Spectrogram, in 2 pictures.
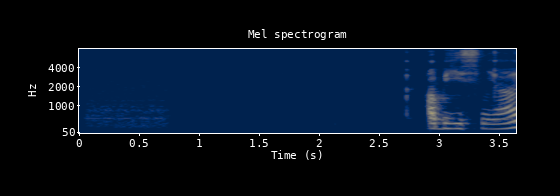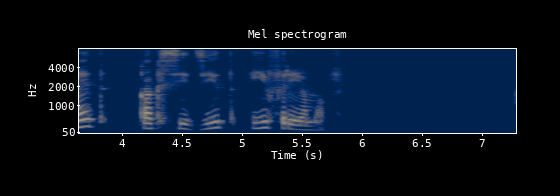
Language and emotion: Russian, neutral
